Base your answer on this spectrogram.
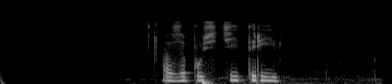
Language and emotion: Russian, neutral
